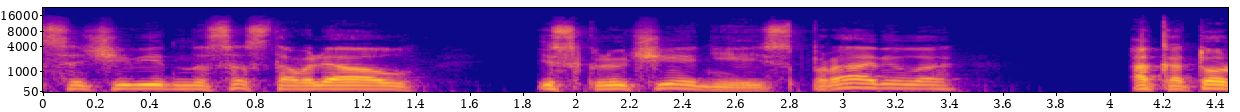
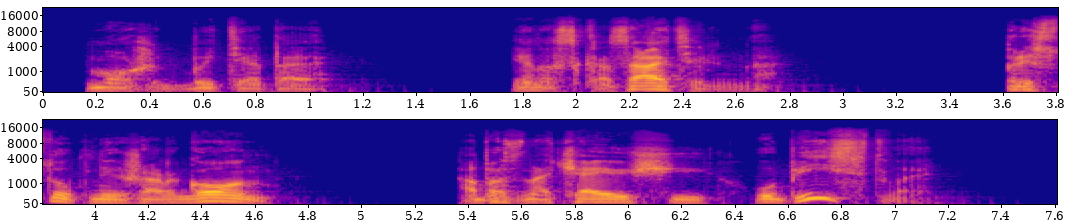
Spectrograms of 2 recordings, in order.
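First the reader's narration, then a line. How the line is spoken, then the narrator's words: Quiet question. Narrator (Russian): тихо спросил министр начальника полиции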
